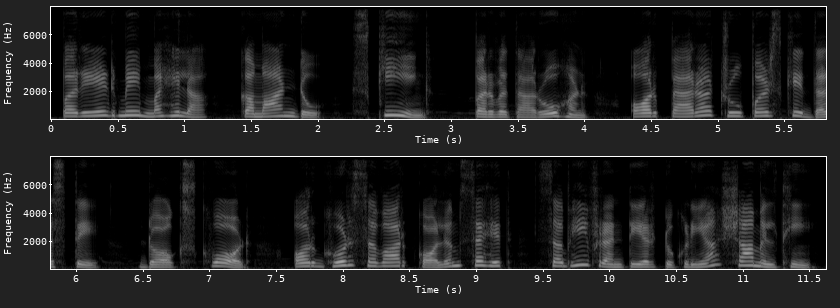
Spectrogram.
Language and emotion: Hindi, neutral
